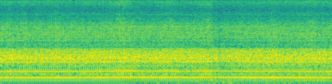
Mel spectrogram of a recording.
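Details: Lawn mower engine after repair, oil recently changed, initial test run with the elevator off; steady even single-cylinder drone, one constant note, no misses, knocks or surging; running fine, normal.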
